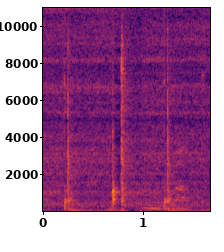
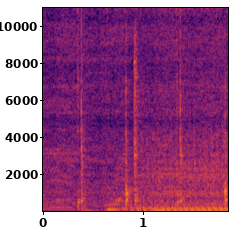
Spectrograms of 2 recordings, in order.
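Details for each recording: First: Old double-ended Haskel gas booster after its shuttle valve was cleaned and rebuilt: crisp exhaust pulses about twice a second in an even alternating rhythm, no stalling, cycling smoothly. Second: Old Haskel gas booster after a shuttle valve rebuild, under load: steady hum with a bang then rapid taps repeating about twice a second, the shuttle moving so fast it bounces on one side and chatters.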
